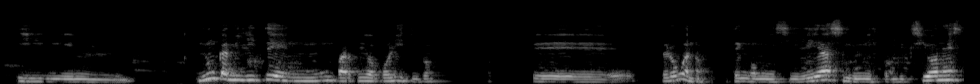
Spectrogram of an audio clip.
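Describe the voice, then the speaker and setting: Speaking at a very slow pace, a man with a fairly high pitch uses lively intonation in a somewhat breathy, dark, mellow tone. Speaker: football coach. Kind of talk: interview.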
